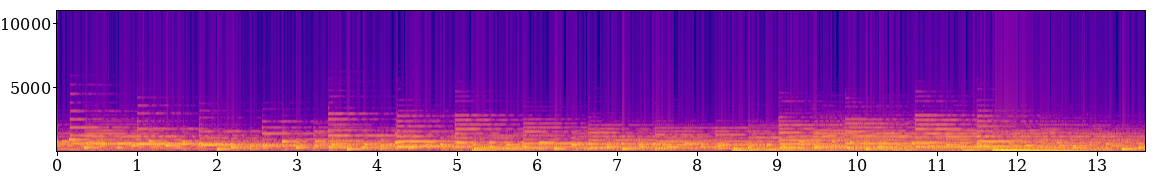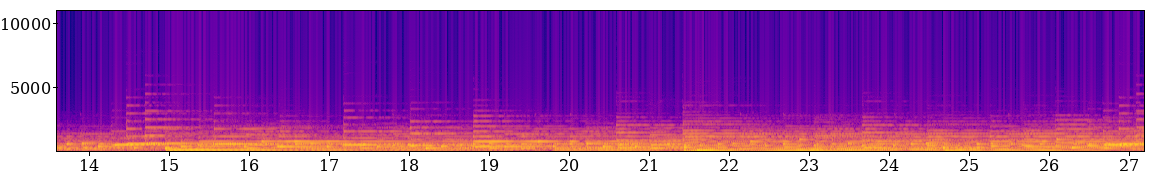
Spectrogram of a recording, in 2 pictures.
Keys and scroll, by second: 7.8 typing, 25.9 super+c, 26.0 super+v.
